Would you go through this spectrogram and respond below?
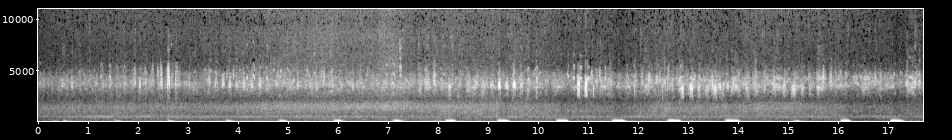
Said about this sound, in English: Kākāpō, the booming of the male kākāpō is a little bit like the heartbeat of the land.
